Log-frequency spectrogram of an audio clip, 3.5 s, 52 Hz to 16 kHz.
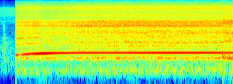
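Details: Shop vac forge blower on a Harbor Freight router speed control (item 43050), air hose seated into the stationary forge: switched on, motor spins up in a fraction of a second to a steady even whine; blower runs properly.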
